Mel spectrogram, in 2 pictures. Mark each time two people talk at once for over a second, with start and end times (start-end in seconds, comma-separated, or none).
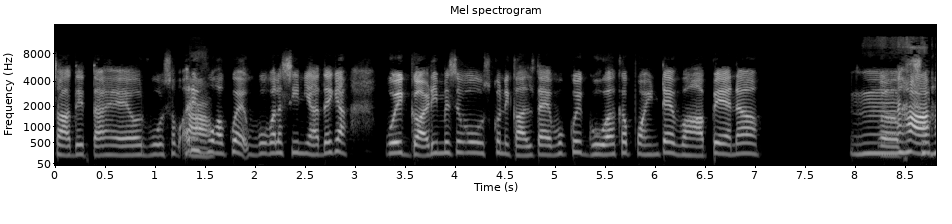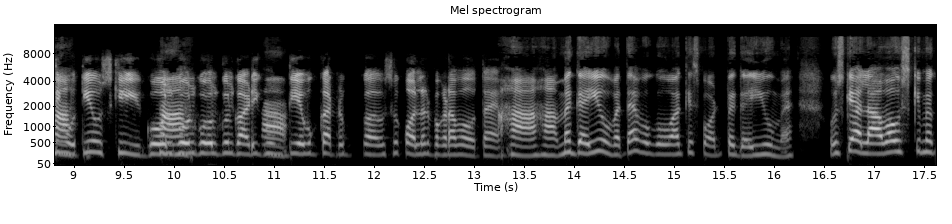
none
